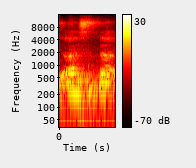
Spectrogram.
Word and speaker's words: Asta: Please, when you're talking to Esther, that is a very different person and she's not here. The person standing before you is AA. I thought I would really love to correct the pronunciation of the name.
